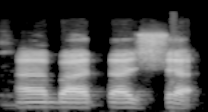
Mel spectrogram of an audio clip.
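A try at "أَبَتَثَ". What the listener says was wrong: Enak aja, abatasya. Abatasa. Abatasa. Abatasa. Latihannya lidahnya di ujung aja. Sa. Abatasa. Maksudnya sin. Sya. Itu sin ya. Abatasa.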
